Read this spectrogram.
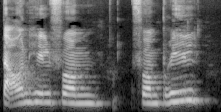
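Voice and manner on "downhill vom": ordinary talk, nothing marked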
